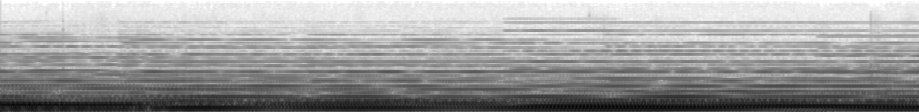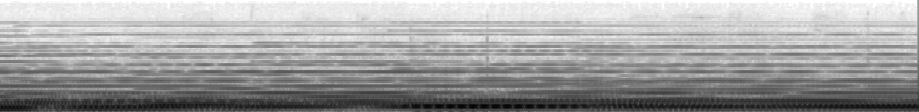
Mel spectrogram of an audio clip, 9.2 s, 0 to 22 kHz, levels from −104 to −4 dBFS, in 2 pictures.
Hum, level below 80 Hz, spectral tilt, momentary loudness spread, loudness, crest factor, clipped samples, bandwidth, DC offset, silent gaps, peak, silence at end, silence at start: none; -40 dBFS; -10 dB/octave; 8 LU; -18 LUFS; 12 dB; under 0.1%; 7.4 kHz; under 0.1%; none; -4 dBFS; 0 s; 0 s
